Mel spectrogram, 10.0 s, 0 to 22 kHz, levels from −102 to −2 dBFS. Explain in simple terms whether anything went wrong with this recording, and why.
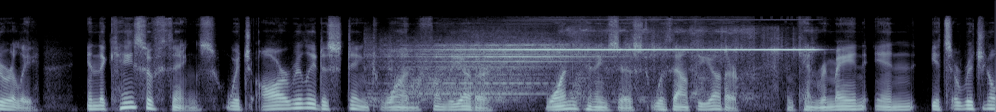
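Something did go wrong. From 3.64 s to 8.56 s a feedback howl takes over: a piercing whistle near 4 kHz that swells until it is louder than the speech, with the sound looping back roughly every 150 milliseconds. Two devices on the same call were hearing each other, so each pass through microphone and loudspeaker made the sound louder. Ordinary echo repeats and fades away; this one grows and narrows into a single tone.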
